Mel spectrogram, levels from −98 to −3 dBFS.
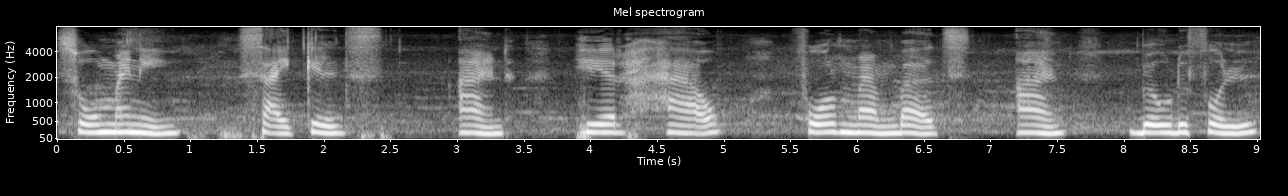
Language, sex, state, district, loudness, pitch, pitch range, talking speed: English, female, Andhra Pradesh, Sri Satya Sai, -12 LUFS, 205 Hz, 190-215 Hz, 75 wpm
